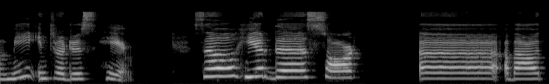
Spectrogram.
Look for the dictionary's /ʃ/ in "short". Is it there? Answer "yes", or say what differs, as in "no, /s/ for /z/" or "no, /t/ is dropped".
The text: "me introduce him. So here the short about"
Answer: no, /s/ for /ʃ/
